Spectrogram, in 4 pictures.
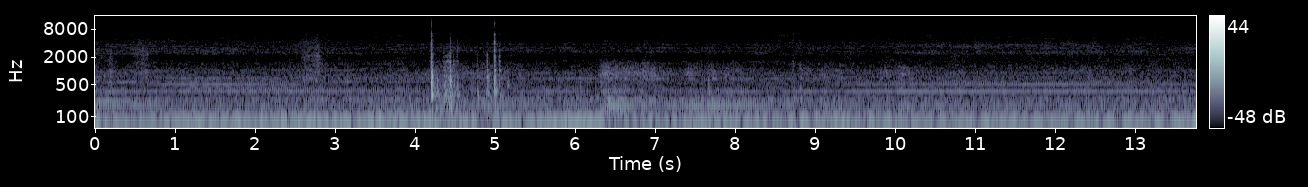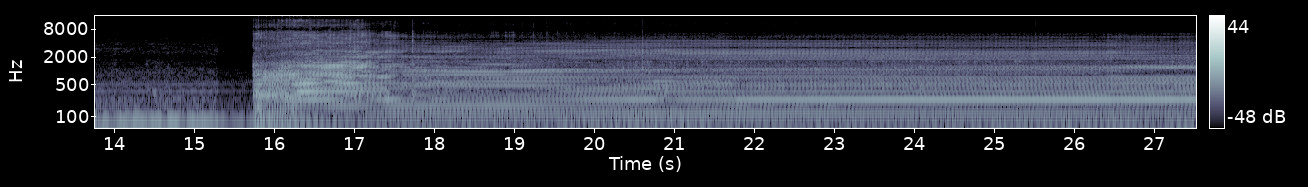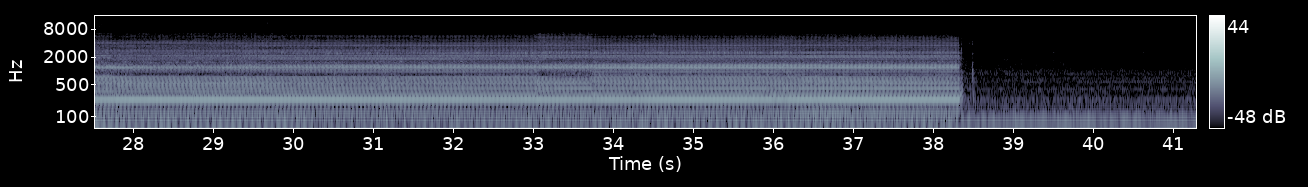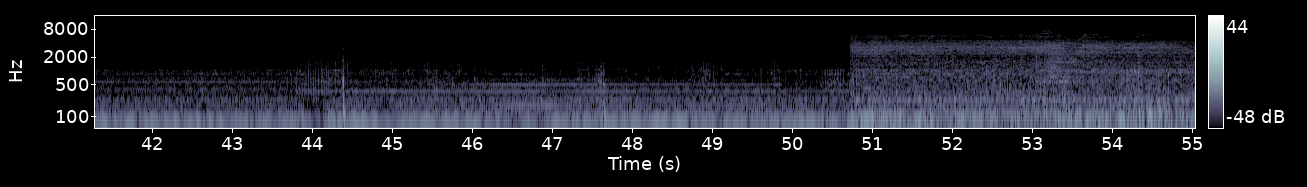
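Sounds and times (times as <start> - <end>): droning hum of held tones: 5.0 - 40.0.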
